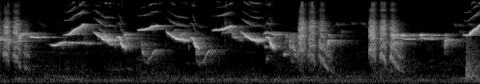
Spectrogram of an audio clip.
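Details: After sunbathing, an oriental magpie-robin sings a lively run of clear downward-slurred whistles mixed with harsh squawky bursts. The notes come quickly and irregularly, with one brief pause near the end.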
